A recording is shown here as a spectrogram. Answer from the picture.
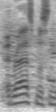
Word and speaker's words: Rasmussen: Is that how you pronounce it? That's fine. Yeah, that's fine. Rasmussen, that's so fine.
